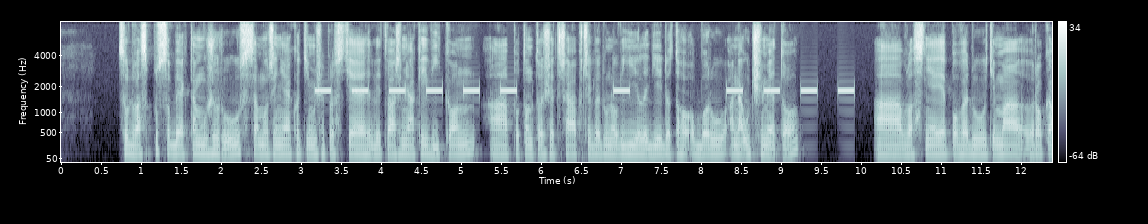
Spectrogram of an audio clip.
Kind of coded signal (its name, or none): beep code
